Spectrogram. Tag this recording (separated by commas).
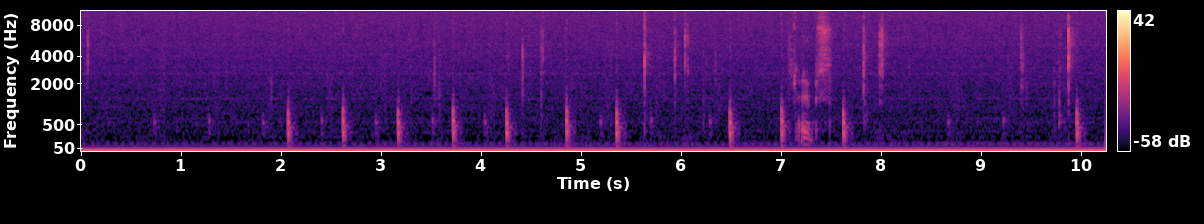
Speech, Tick-tock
